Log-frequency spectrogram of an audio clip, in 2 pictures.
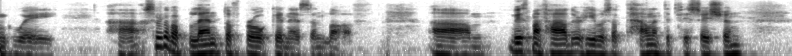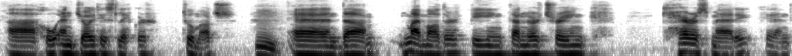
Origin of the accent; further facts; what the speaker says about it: Iceland; English is a second language; moved away as an adult; now in California, United States; I was born and raised in Iceland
